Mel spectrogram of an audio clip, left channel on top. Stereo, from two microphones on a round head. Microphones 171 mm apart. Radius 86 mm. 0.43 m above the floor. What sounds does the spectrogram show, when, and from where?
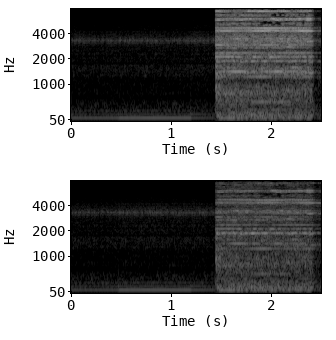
1.4 s a bell: 75° left (ahead or behind), 1.2 m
